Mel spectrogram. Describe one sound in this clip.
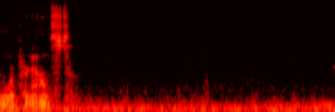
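A palette knife scrapes softly on a canvas.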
